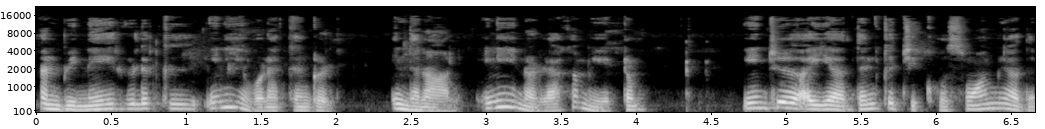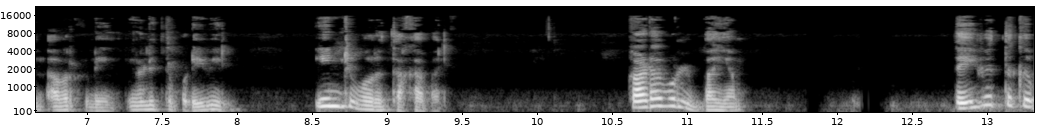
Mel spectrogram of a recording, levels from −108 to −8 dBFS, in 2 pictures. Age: 30-49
